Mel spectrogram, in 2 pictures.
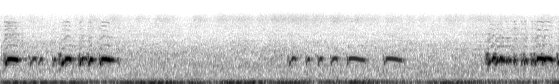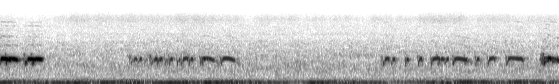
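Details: Local zebra dove, a master recording used to train other doves to sing: rapid trilled phrases of short rising-falling notes, ending in a longer drawn note, repeated about every two seconds, over a low steady hum.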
